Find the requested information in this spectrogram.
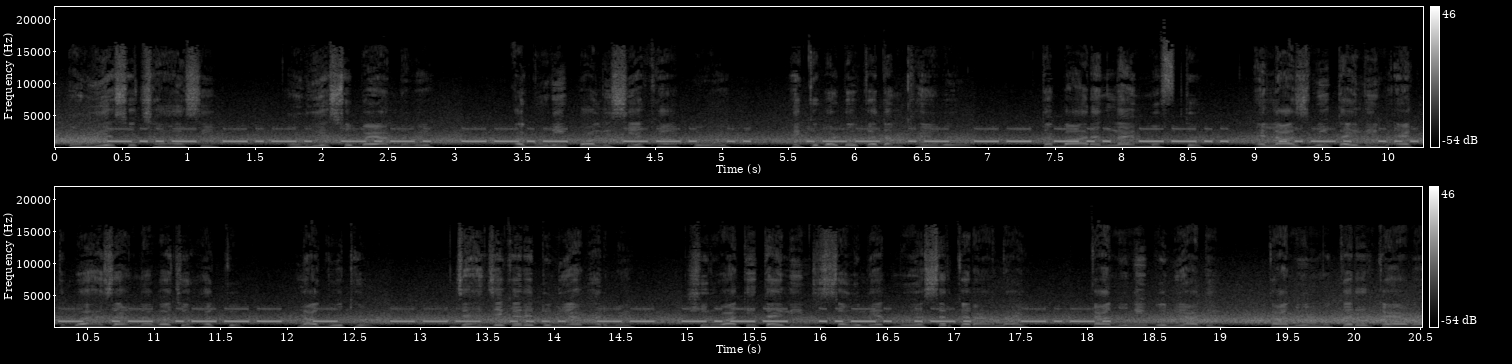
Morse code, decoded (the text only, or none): XCCQ GI WAMDZ FVAJT OHMYFR C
